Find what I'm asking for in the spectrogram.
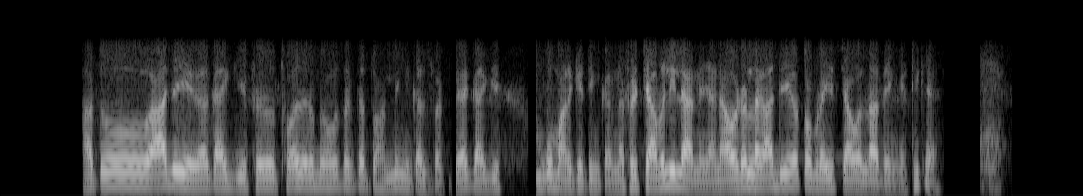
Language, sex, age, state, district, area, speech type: Hindi, male, 18-30, Bihar, Vaishali, rural, conversation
